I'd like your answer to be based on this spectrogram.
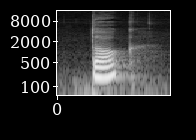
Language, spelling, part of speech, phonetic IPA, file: Czech, tok, noun, [ˈtok], Cs-tok.ogg
- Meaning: flow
